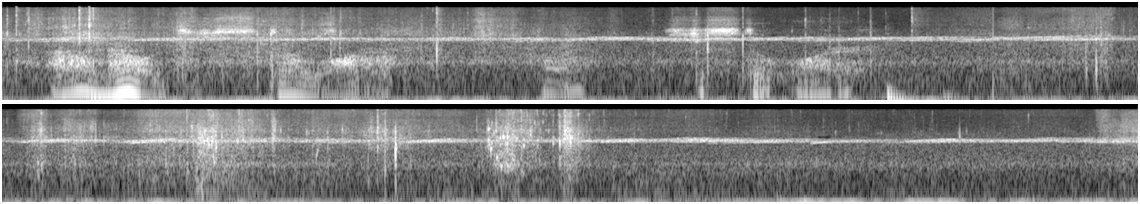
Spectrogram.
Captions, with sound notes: - I don't know, it's just still water. It's just still water. (insects chirp) (water splashes)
